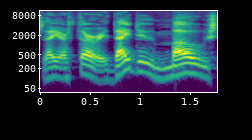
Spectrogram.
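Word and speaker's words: Mohs: are 30 they do Mo's technique m o h uh s is they pronounced it are you familiar with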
